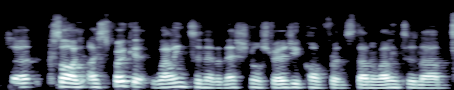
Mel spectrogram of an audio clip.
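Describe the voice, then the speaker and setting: A man's voice: fairly high pitch, fast. A man moderating a video call, talking casually and hesitantly with many fillers. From New Zealand. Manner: relaxed, hesitant with many ums.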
